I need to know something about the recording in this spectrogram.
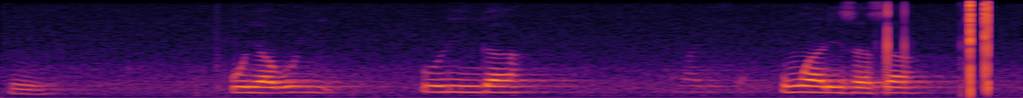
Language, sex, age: Venda, male, 19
